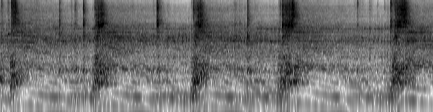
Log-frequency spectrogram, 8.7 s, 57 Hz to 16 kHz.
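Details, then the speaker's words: 2001 Honda CR80 two-stroke after cylinder head, studs and gasket repair for a head coolant leak; no leaks from head bolts or hoses. Crackling idle snapping up in crisp short blips about every two seconds, clean and even; normal revving. "Well, she's all good that I know of. Should be all set. Doesn't look like she's leaking anything out of the head bolts or any of the hoses."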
